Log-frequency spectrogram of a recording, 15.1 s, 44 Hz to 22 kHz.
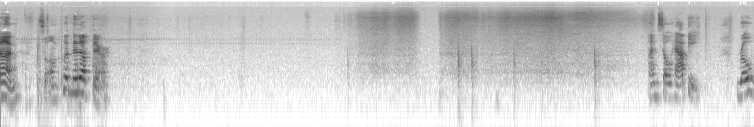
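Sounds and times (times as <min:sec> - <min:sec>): fabric rustling and rubbing: 0:06.0 - 0:13.0.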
